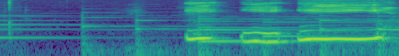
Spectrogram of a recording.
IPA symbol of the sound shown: i:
